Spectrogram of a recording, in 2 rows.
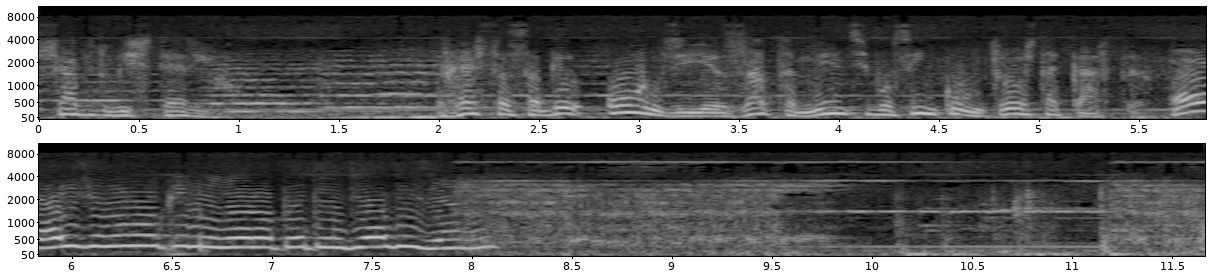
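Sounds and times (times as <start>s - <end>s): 
noisy hum: 0.0s - 11.6s
speech: 0.1s - 8.3s
telephone ringing at a judicial police department: 4.1s - 11.6s.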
